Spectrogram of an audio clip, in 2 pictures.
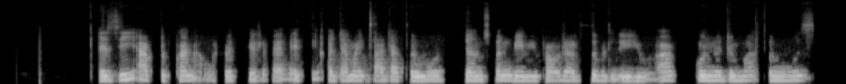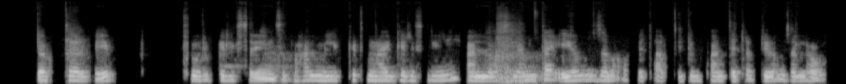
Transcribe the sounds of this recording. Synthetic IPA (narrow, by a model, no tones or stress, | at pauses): ʔɨziʔaβd̪ɨkʷʰanʔa̰ʔʼɨħut̪jɪɾʔɐ̰ʔɨt̪ʰikʼɐd̪amajt͡sʼaʕd̪at̪ʼɨmuzd͡ʒansonbeβibʰawd̪aɾzɨβɨlɨjːuʔaβɡ̥onud̪ɨmːat̪ʼɨnwuz | d̪̥o̞k̚t̪ʰɐɾbeb | fuɾɡɨlsɾḭnzɨbːaɦalmɨlɨkʰːɨt̪majɡɐɾislinalːɐwsɨlɐmɨnt̪ʰajʔɨ̰jo̞mzɐma̰χʼfɨt̪ʰa̰βt̪ʰid̪ɨŋkʷʰant̪ʰɐd̪ɐɾd̪ijomzɐlːɐ̰wu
